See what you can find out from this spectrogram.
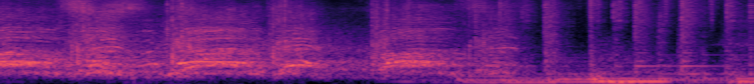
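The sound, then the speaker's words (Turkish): A crowd celebrates a lawyer's re-election as bar association president with loud rhythmic chanted shouts, several surging bursts of massed voices, then a lower, rumbling din of cheering. “Resmi sonuçların açıklanmasının ardından Koca Sakal'ın seçim zaferi coşkuyla kutlandı.”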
